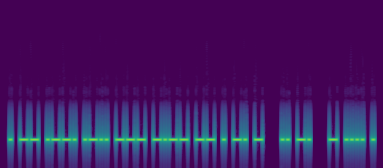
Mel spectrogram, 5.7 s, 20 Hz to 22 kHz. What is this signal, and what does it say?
Morse code, heard as a keyed tone, about 30 wpm, 700 Hz. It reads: EMPLOYMENT IN THE
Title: Sentences from Top 1500 Words 30wpm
